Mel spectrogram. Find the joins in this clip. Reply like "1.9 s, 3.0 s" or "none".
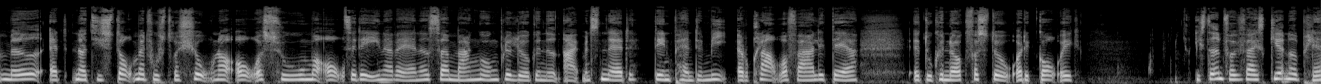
1.5 s, 3.4 s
